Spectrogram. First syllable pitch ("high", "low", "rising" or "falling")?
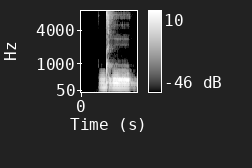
low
